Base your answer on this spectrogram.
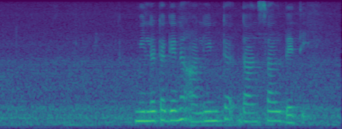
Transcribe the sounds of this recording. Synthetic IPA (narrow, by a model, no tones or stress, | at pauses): miləʈəɡenəʔaliɳʈəd̪ansald̪et̪i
